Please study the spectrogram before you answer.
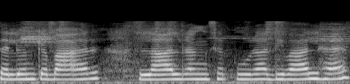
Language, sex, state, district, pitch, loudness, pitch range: Hindi, female, Uttar Pradesh, Muzaffarnagar, 240 Hz, -13 LUFS, 235-245 Hz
